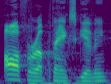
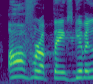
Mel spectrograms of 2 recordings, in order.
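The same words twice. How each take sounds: First: Said in the usual way. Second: "Offer" punched higher and louder, rising end; emphatic repeat. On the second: Shown as a demonstration. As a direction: repeat it to drive it home, higher.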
